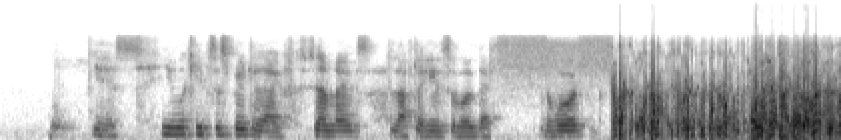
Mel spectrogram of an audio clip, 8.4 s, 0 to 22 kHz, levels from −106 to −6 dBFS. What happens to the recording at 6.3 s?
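At 6.3 s the clip is inside a codec payload misread that runs from 6.09 s to the end at 8.41 s. The decoder takes the AMR-WB frames with their bits shifted, which fits octet-aligned packing being read as bandwidth-efficient, so the clear 12.65 kbit/s speech turns into garbled noise and warble that barely tracks it. On a spectrogram the harmonic stripes and formants give way to smeared, noisy texture, and the waveform envelope stops following the syllables.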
